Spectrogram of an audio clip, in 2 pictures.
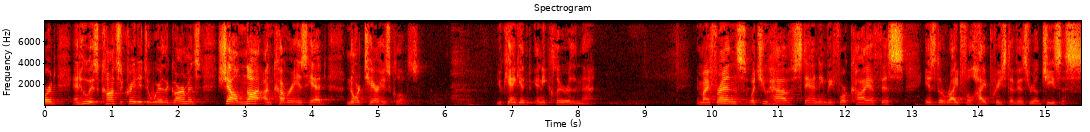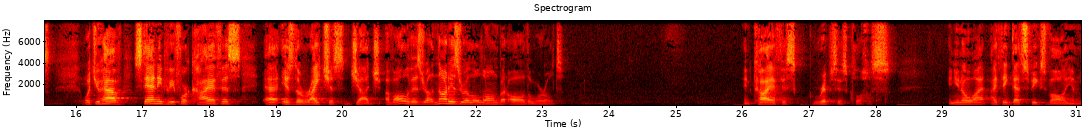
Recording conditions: large echoing room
